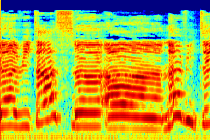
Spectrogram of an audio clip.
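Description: A high-pitched, child-like voice speaking a few syllables, then drawing out one long vowel for about a second, almost sung.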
